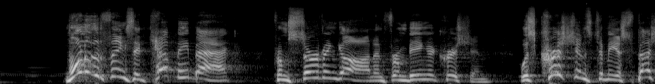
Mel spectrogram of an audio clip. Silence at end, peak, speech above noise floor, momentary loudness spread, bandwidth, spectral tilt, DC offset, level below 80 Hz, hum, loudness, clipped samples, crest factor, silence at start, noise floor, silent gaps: 0 s; -6 dBFS; 40 dB; 10 LU; 16 kHz; -4.5 dB/octave; under 0.1%; -60 dBFS; none; -23 LUFS; under 0.1%; 18 dB; 0.65 s; -64 dBFS; none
